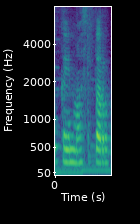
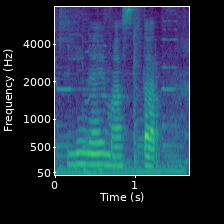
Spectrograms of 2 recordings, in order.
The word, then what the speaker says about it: KineMaster: yang saya gunakan kinemaster dulu saya kira bacanya itu kain Master ternyata Bacanya adalah kinemaster kemudian ada isye ada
